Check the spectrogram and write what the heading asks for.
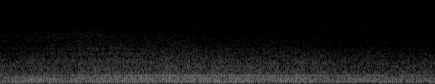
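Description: Steady hiss of small gas burner jets heating the pipe that carries molten sodium. A faint steady hum comes in about a second in.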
